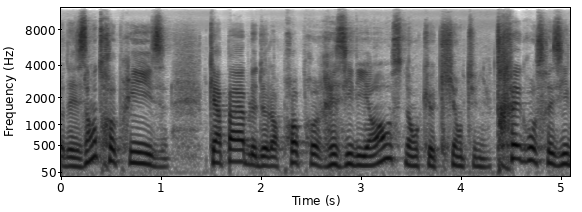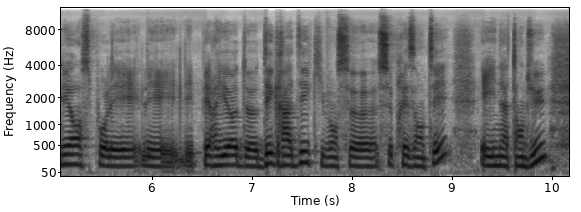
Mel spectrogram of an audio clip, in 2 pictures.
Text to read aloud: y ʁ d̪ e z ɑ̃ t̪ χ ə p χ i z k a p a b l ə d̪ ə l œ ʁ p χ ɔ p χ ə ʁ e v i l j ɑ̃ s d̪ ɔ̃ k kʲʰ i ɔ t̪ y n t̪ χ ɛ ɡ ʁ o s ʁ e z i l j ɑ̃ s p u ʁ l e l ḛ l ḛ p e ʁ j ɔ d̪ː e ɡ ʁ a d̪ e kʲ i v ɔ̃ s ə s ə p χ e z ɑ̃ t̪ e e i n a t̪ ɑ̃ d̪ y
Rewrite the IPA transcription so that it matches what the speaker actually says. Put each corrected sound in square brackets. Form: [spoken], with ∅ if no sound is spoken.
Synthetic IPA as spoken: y ʁ d̪ e z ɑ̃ t̪ χ ə p χ i z k a p a b l ə d̪ ə l œ ʁ p χ ɔ p χ ə ʁ e [z] i l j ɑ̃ s d̪ ɔ̃ k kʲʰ i [ɔ̃] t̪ y n t̪ χ ɛ ɡ ʁ o s ʁ e z i l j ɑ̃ s p u ʁ l e l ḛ l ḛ p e ʁ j ɔ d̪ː e ɡ ʁ a d̪ e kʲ i v ɔ̃ s ə s ə p χ e z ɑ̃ t̪ e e i n a t̪ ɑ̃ d̪ y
